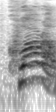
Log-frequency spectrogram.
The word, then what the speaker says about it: kewra: a strain or a Sie orange blossom water quara water now that's spelled k e w r a I'm going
